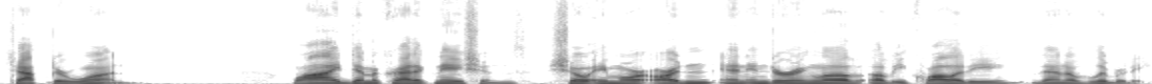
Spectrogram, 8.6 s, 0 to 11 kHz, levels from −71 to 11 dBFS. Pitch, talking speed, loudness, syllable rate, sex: 155 Hz, 120 wpm, -19 LUFS, 4.3 syllables/s, male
